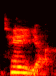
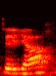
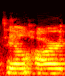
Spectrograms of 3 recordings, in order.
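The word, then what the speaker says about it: Teilhard: taya de chalda okay this is french so write this down first name t-e-i-l-h-a-r-d and it's pronounced taya everybody say after me taya okay good because it looks like tail heart and i don't want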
